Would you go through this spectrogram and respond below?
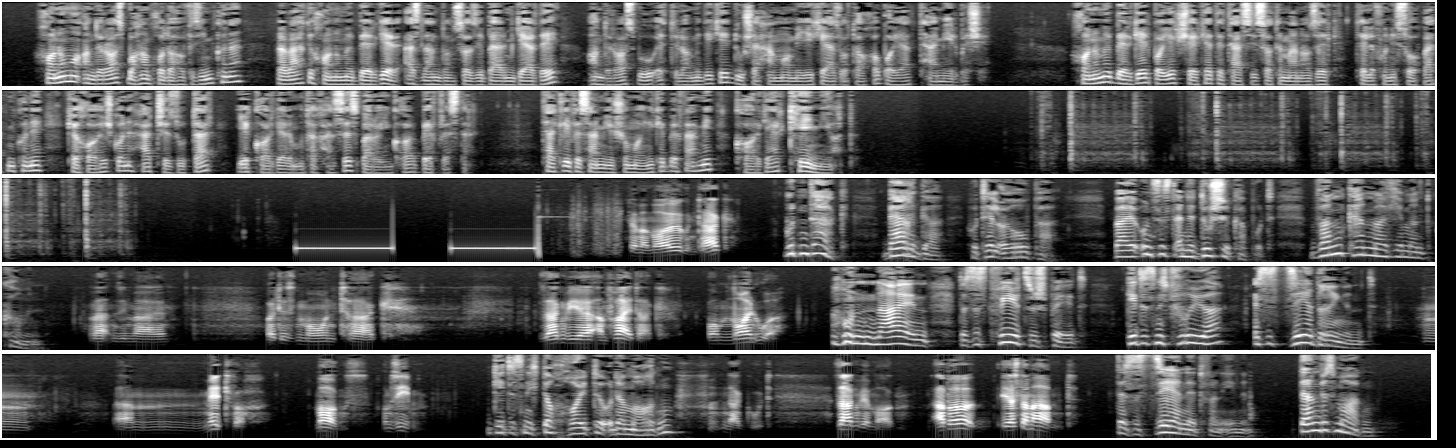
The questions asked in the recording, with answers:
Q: تکلیف سمی شما اینه که بفهمید کارگر کی میاد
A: خانم برگر بالاخره موفق شد مأمور شرکت رو راضی کنه که کارگر اونها فردا شب بیاد.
